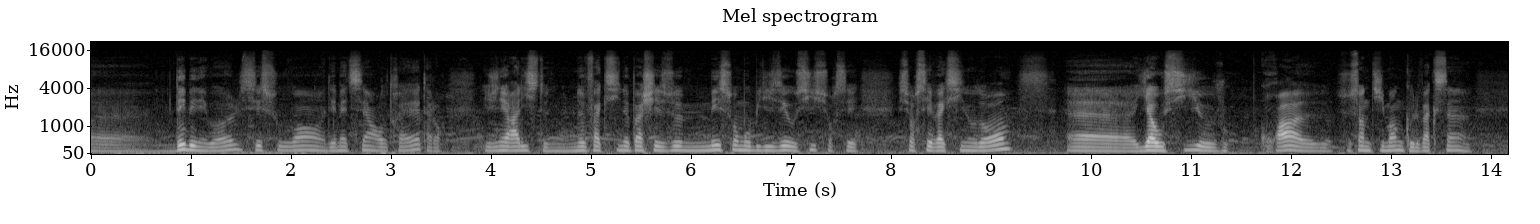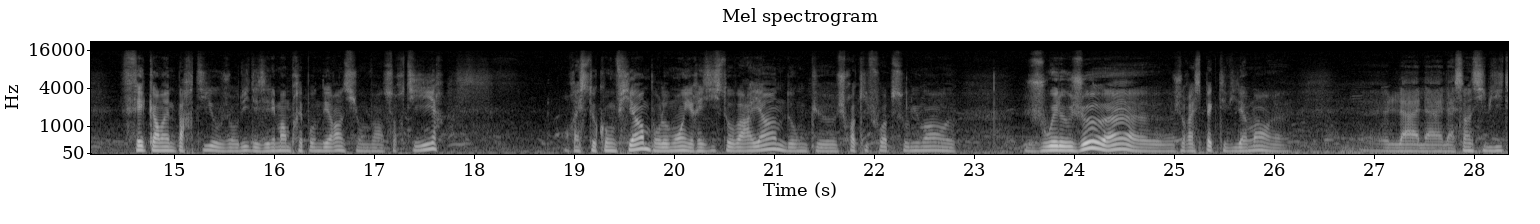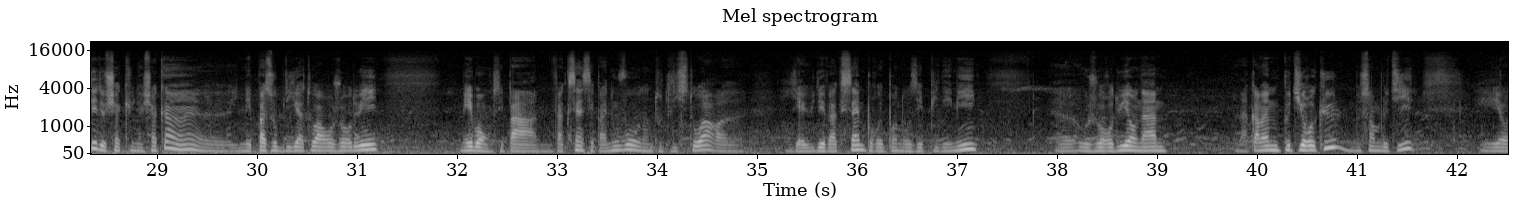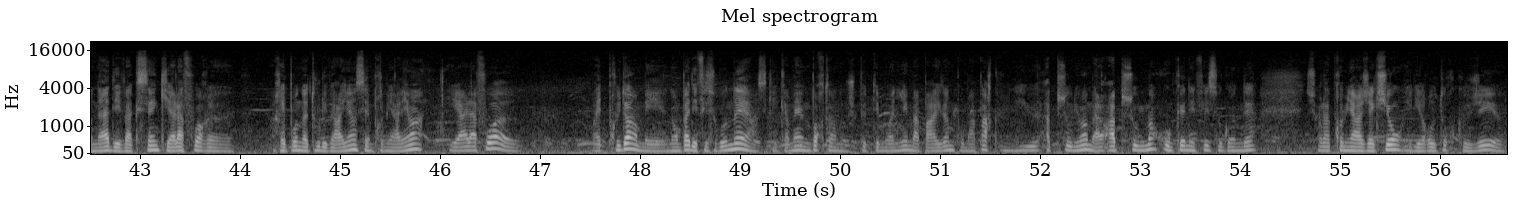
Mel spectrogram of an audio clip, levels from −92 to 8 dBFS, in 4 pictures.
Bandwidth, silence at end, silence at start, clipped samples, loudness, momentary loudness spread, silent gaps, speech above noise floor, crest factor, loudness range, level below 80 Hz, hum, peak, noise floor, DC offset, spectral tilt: 15.5 kHz; 0 s; 0 s; under 0.1%; -30 LUFS; 17 LU; none; 22 dB; 24 dB; 7 LU; -50 dBFS; none; -6 dBFS; -52 dBFS; under 0.1%; -6 dB/octave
